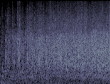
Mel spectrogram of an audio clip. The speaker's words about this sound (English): Imagine you have a room full of people and you ask them to start clapping, okay?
